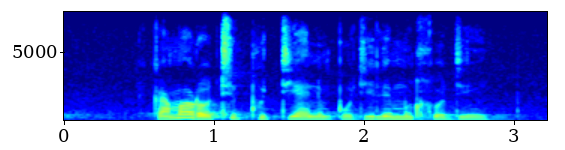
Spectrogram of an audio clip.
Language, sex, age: Northern Sotho, male, 19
